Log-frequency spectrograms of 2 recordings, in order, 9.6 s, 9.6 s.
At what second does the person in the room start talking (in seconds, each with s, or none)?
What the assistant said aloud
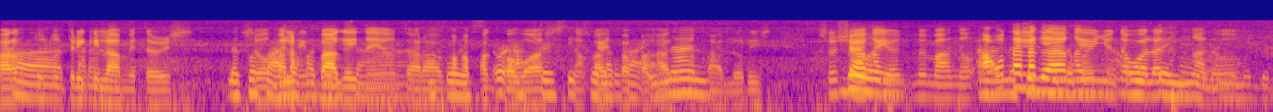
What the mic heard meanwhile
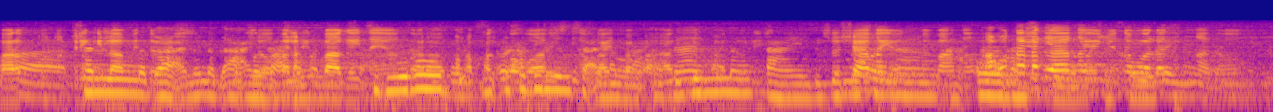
0.5 s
